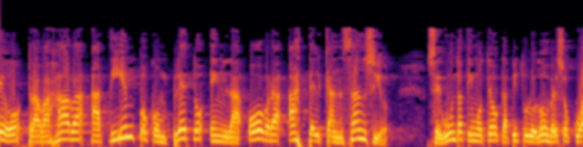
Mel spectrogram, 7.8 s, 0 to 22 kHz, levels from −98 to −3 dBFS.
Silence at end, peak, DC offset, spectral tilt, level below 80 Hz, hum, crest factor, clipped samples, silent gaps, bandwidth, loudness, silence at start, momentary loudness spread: 0 s; -4 dBFS; under 0.1%; -7 dB/octave; -36 dBFS; none; 10 dB; under 0.1%; none; 10.5 kHz; -14 LUFS; 0 s; 4 LU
